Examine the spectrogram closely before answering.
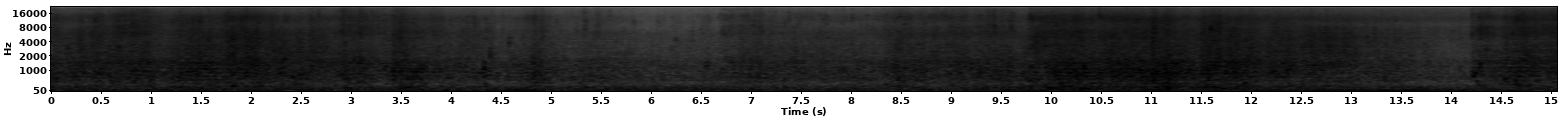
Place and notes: Wind, Waves, Small pier
Sony PCM D50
